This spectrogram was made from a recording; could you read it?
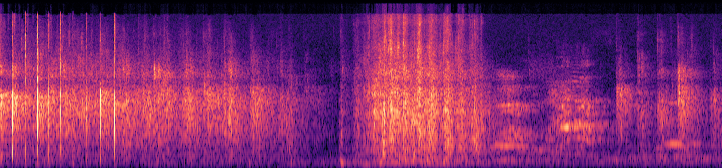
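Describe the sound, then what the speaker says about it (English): Brief, faint applause for a guest invited up at a church livestream service, scattered claps in the first seconds giving way to a louder patter and then a quieter stretch of room noise. "Let's give her a round of applause."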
